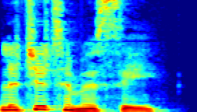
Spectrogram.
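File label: "legitimacy", British English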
